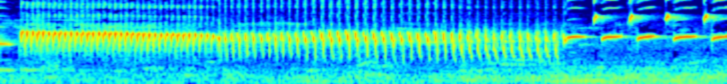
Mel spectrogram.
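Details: Caged canary in a breeder's canary room singing a rapid, even trill of repeated notes that slows into separate pulses, then ends in loud, bright, sweeping whistled notes repeated about four times a second.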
